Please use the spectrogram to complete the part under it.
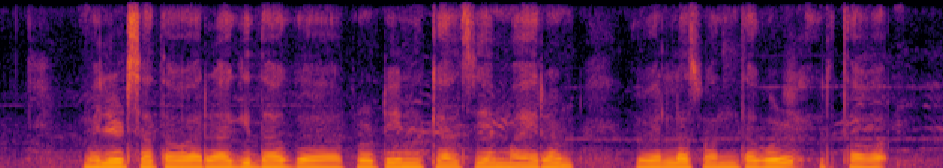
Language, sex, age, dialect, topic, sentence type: Kannada, male, 25-30, Northeastern, agriculture, statement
